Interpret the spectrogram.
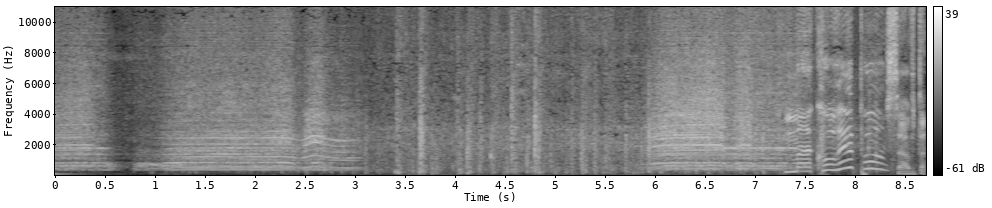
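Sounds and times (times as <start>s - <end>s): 
train whistle: 0.0s - 3.1s, 5.9s - 7.6s
train wheels clickety-clack as a train pulls away: 2.3s - 8.7s
speech: 7.5s - 8.7s.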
